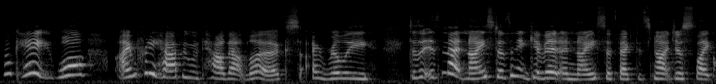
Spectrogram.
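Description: A woman's voice: high-pitched, fairly bright tone. A woman in her thirties giving a casual hands-on DIY tutorial indoors, thinking aloud informally as she works. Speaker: DIY furniture painting vlogger. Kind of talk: casual tutorial chat while working.

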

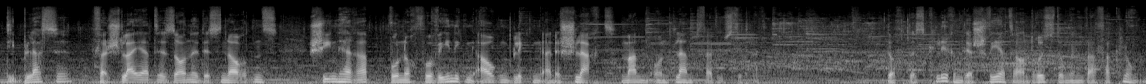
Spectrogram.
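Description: An actor playing a chronicler, narrating a grim warrior saga in a scripted audio drama. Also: male voice, low-pitched, moderate pace, over music, natural voice. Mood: grave, solemn. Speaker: storyteller narrator.

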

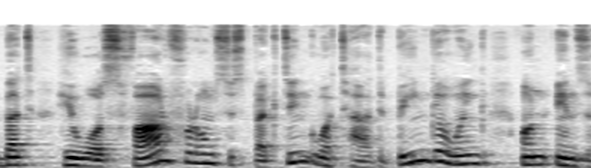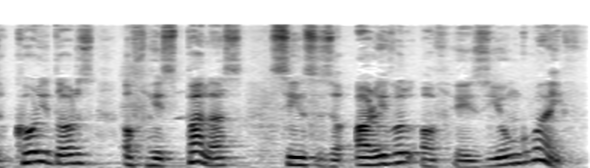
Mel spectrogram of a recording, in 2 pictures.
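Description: A man's voice: fairly high pitch, slight background noise, poor audio. A man narrating a scripted folk tale as a storyteller.

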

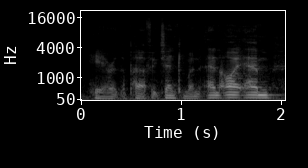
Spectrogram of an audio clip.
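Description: A man's voice: lowish voice, fast, darkish tone. A young man hosting an interview, polite and eager, a little hesitant with fillers between his questions. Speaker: interviewer, host. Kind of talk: hosted interview. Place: office room with city view window.

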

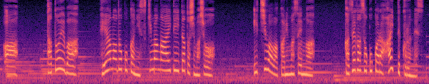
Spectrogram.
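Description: A proud young astrologer. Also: female voice, high-pitched, expressive, brisk, a bit bright, soft background music. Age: young adult. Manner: polite formal speech, self-assured, slightly lecturing. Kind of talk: game voice acting.

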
